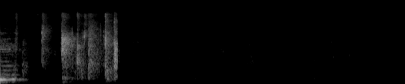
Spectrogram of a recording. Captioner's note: audience applauding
